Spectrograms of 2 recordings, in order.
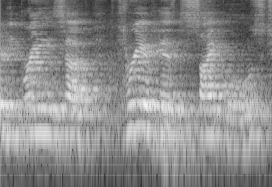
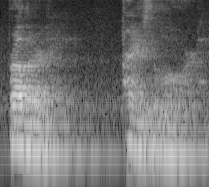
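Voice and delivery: low, soft solemn blessing; a low, soft blessing to the stranger; mock solemn; 6 semitones lower, 8 dB quieter than usual. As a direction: say it gravely and quietly. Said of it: "I had to say to him".

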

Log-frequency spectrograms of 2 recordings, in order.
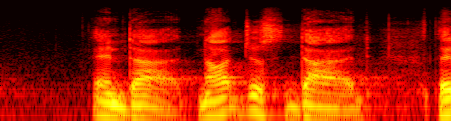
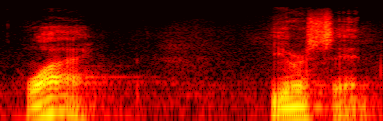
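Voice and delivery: ordinary talk, nothing marked

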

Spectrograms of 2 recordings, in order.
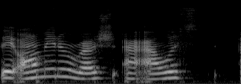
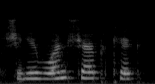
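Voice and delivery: plain reading voice

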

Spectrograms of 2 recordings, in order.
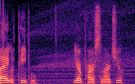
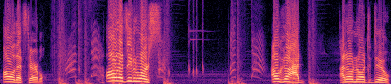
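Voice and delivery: loud, high cries of dismay; panicking; 6 semitones higher, 6 dB louder than usual. Real, not acted. Gamer watching the tower get worse, panicking. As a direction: cry out helplessly, losing control. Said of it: "Oh my God, I'm panicking".

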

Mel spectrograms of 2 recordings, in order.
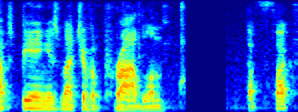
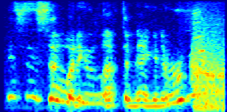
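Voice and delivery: high amused realization; 13 semitones higher than usual. Real, not acted.

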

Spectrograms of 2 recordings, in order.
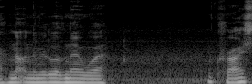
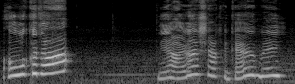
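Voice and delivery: much higher squeaky cartoon voice; squeaky silly voice; 4 dB louder than usual. Streamer voicing a game figure, in a squeaky voice.

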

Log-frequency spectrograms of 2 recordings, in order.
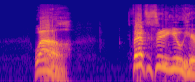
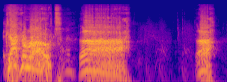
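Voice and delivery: louder raging outbursts; berserk yells; 2 semitones higher, 6 dB louder, much slower than usual. Acted. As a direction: scream like a Saiyan losing control. Broly rampaging.

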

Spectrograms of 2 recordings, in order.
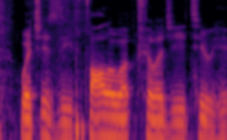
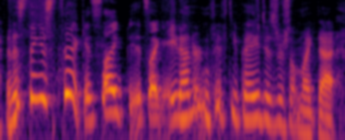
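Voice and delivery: high, loud, incredulous burst about the size; sudden squeal of disbelief, much higher and louder; exasperated outburst; 10 semitones higher, 4 dB louder than usual. Real, not acted. Vlogger exclaiming to viewers how thick the book is, high incredulous squeal.

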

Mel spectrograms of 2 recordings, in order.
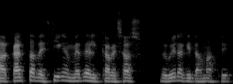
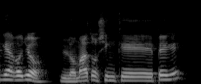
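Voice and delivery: ordinary delivery

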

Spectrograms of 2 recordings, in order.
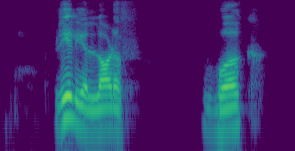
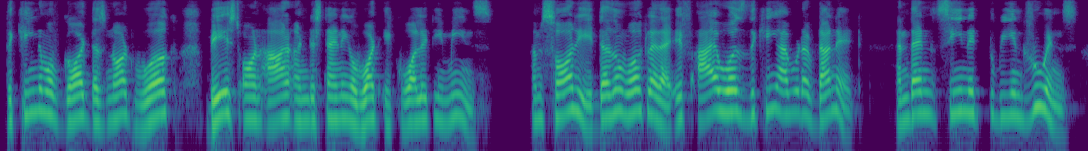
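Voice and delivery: preaching at full force, raised and driving; fervent preaching; 5 semitones higher, 4 dB louder than usual. Acted. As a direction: press the message home to the congregation.

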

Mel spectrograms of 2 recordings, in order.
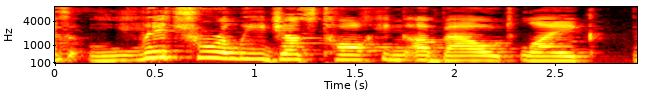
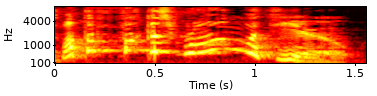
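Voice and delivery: much higher incredulous shriek; appalled high-pitched outrage; shocked outburst. Retold or imitated. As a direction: shriek it in disbelief. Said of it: "And I'm like".

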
